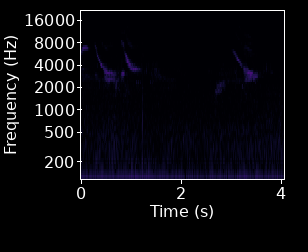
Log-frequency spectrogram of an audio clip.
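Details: Spotless starling song recorded in Aragon, 6 June 2017: high, thin whistles swooping downward in quick succession, a brief pause, then a rising note followed by another bright falling whistle over a low background hum.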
